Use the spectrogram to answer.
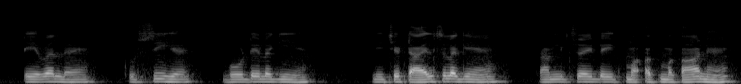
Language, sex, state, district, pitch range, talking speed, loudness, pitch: Hindi, male, Bihar, Bhagalpur, 115-125 Hz, 155 wpm, -29 LUFS, 120 Hz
